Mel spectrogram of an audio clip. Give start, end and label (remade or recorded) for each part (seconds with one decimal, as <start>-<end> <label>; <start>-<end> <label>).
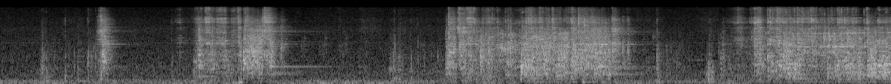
0.0-3.6 recorded; 3.6-8.4 remade; 8.4-8.9 recorded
